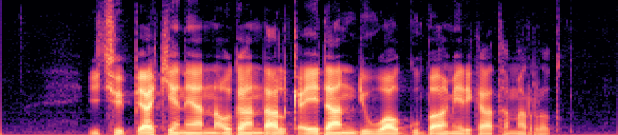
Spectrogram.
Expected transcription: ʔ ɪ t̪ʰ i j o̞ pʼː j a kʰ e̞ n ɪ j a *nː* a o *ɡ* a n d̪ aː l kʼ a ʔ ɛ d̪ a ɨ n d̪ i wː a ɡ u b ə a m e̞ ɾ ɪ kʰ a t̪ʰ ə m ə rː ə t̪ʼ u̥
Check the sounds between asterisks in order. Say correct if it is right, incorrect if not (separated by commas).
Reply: correct, correct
